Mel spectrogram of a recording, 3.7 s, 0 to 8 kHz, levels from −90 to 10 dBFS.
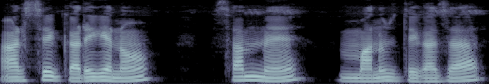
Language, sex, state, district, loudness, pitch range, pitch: Chakma, male, Tripura, West Tripura, -20 LUFS, 115-140 Hz, 125 Hz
